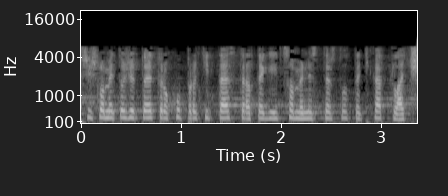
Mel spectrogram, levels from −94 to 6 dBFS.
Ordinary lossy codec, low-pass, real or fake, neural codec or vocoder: MP3, 24 kbps; 7.2 kHz; real; none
